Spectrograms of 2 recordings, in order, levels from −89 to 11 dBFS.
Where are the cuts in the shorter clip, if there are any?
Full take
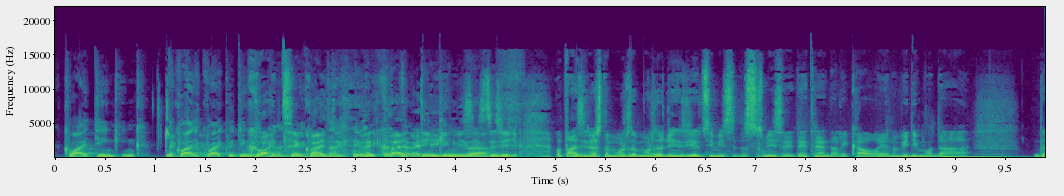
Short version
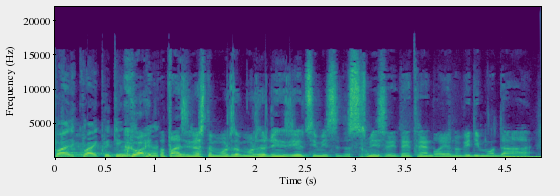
0:01.0
0:03.8

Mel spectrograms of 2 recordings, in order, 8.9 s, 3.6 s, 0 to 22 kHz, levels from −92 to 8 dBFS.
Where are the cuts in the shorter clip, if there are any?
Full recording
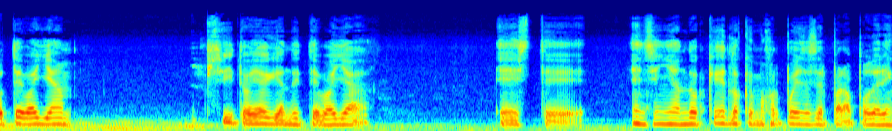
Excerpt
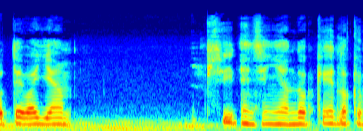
0:02.4

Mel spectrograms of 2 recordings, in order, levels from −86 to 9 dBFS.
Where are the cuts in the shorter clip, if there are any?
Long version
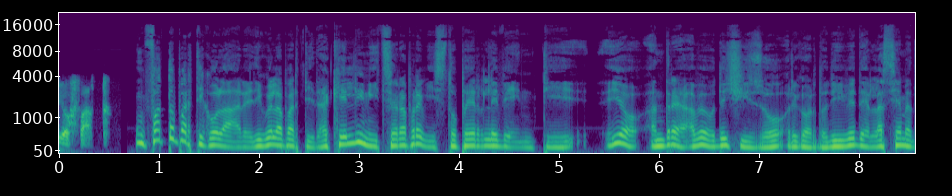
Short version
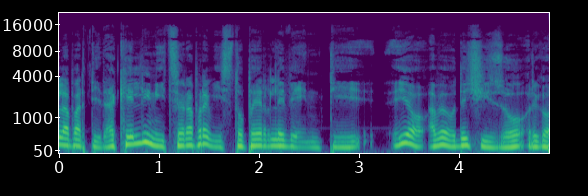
0:03.7

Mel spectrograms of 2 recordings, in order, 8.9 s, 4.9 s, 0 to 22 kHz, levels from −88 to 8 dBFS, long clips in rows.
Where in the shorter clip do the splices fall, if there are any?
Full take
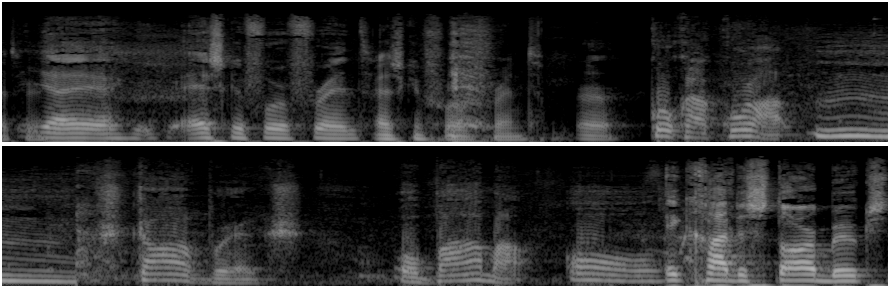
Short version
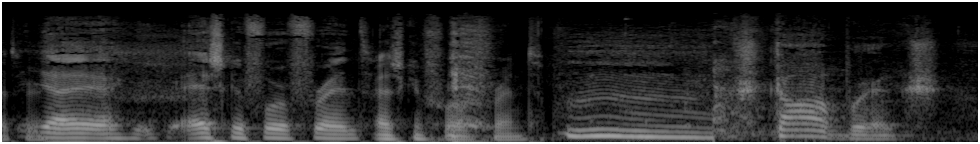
0:02.8

